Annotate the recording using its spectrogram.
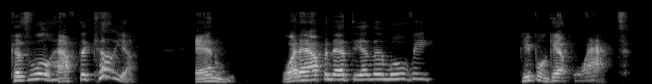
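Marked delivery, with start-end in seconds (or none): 0.1-1.3 lightly joking delivery. Retelling a movie line, imitating De Niro saying it jokingly. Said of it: "But the way he said it, jokingly".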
